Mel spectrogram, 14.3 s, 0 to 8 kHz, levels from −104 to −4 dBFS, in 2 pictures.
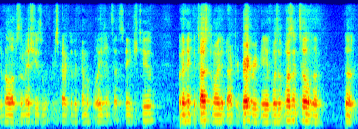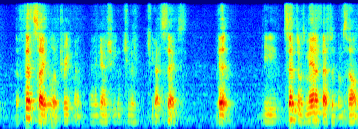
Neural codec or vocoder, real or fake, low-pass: codec, 44.1 kHz, 7.8 kbps, DAC; fake; 7.2 kHz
